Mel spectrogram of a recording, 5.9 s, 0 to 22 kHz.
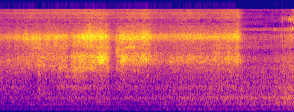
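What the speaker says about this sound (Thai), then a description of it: "เจาะเข้าไปเลยนะครับ" A steady high-pitched grinding hiss of a drill boring into the metal engine casing of a Honda Wave 125 motorcycle, continuous for several seconds with a brief surge midway before cutting off near the end.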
